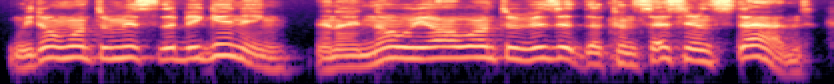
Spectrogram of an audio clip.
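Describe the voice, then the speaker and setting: A man playing an excitable, courteous and eager Frenchman in a scripted table read. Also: sits high, a little fast. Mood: urgent, excited. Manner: exclaims in French phrases, urging others along.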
